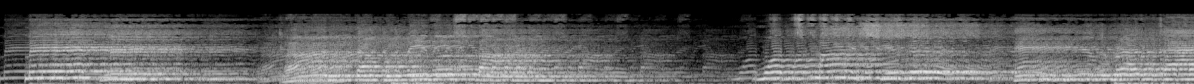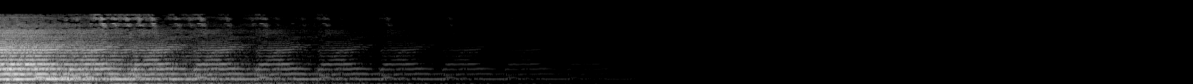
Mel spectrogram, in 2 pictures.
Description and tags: A phrase repeated and processed with ableton 9 using an SE 3300 A condenser microphone.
